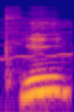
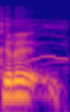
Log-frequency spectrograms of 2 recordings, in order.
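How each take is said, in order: First: The syllable is said as plain ki, no r. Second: The syllable is said with a vocalic r sound. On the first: The speaker calls it wrong. "కీ కాదు" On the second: The speaker calls it right. "కృ కృ"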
